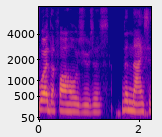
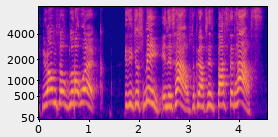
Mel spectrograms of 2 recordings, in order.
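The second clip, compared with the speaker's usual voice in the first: loud, high exasperated yelling; angry rant; 7 semitones higher, 12 dB louder than usual. Retold or imitated. Wife phoning husband at the cafe, ranting loudly. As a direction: explode down the phone at him.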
